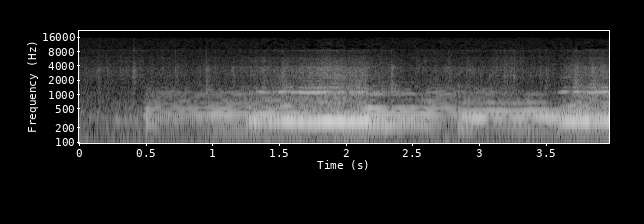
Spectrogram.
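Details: Seabreeze Model 968 record player playing a record whose groove band sits off center. Music pitch sways slowly up and down. The wow comes from the off-center record, not the platter speed, since more groove passes the needle per unit time farther out.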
